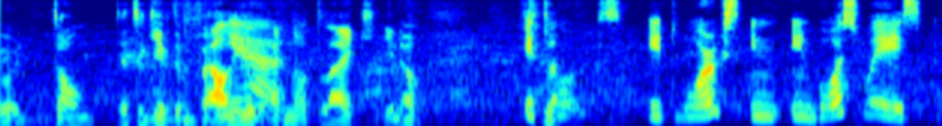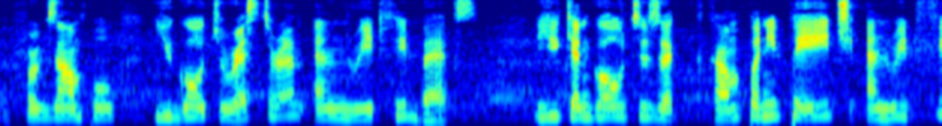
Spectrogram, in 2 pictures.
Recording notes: This episode was recorded at Web Summit in Lisbon on November 4, 2021.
